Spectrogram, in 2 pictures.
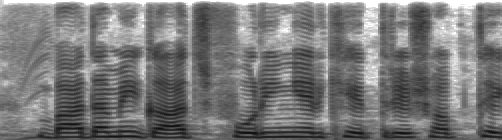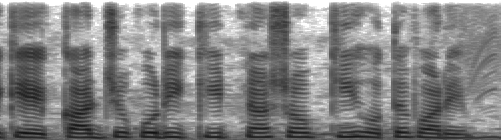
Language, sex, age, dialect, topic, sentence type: Bengali, female, <18, Rajbangshi, agriculture, question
